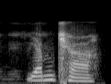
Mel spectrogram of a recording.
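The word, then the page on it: Iam-Cha: patua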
